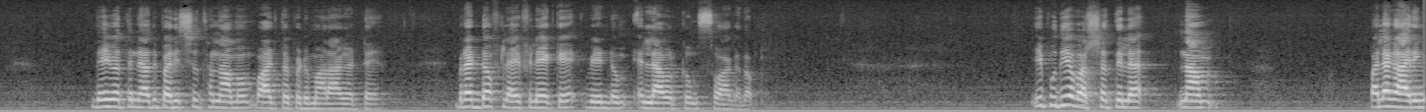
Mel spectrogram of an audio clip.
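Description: An elderly woman speaks calmly and close to a microphone.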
